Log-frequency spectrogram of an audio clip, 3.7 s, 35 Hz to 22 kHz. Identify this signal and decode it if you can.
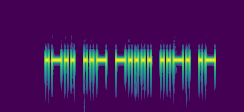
Morse code, heard as a keyed tone, about 25 wpm, 700 Hz. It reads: LU6FA
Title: DXCC-100 Call Signs - 5 Characters - Repeated 2x - 25wpm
